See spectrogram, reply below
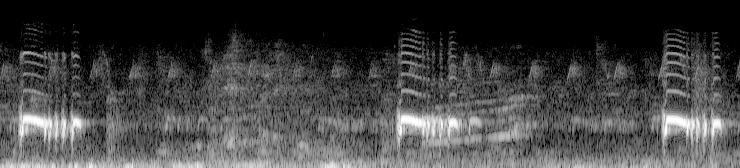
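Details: Spotted dove decoy calling to lure wild doves, three loud, stuttering coos spaced about three seconds apart against a quiet background.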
